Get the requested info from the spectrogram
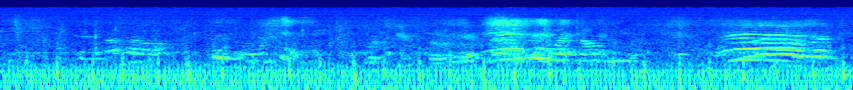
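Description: Indistinct high-pitched voices of people in a room, with two louder outbursts, one about three and a half seconds in and one near the end, over a steady low hum.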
